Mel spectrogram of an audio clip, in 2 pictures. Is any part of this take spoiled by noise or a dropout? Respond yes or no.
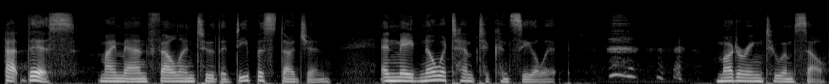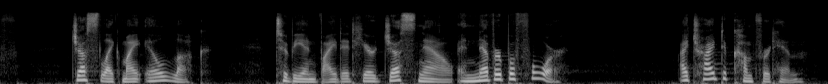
yes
